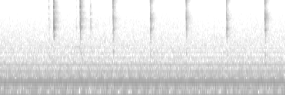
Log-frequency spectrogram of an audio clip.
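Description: Sharp single clicks from computer input while an on-screen list is scrolled, about two a second at uneven spacing, over a steady low electrical hum.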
